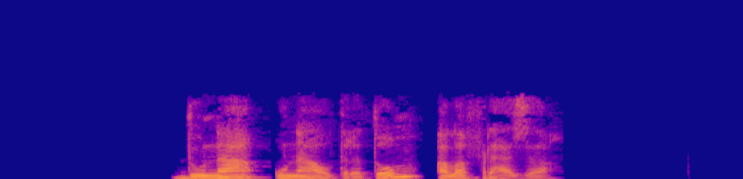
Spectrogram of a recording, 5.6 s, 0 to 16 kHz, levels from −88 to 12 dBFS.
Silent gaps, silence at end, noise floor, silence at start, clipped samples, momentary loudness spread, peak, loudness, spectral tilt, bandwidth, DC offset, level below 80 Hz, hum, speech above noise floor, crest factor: 3.18-3.27 s; 1.45 s; under -90 dBFS; 1.3 s; under 0.1%; 12 LU; -2 dBFS; -19 LUFS; -6 dB/octave; 8 kHz; under 0.1%; -60 dBFS; none; over 71 dB; 20 dB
